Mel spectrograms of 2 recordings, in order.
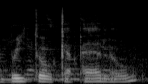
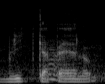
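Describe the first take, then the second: First: The O at the end of Brito is sounded. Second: The O at the end of Brito is dropped.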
